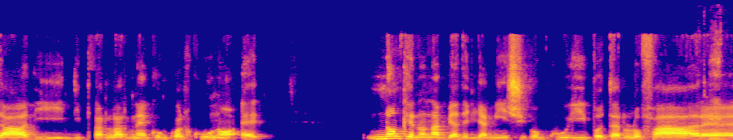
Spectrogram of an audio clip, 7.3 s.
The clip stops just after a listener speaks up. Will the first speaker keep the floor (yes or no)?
yes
